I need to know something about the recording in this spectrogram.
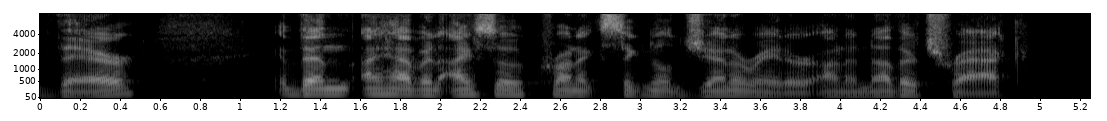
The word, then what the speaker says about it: isochronic: Isotronic. Did I say it right? Isochronic. Isochronic.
